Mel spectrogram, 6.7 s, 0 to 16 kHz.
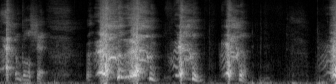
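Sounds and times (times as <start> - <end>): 
harsh raspy coughs: 0.0 - 0.5, 1.7 - 5.0, 6.5 - 6.7
speech: 0.1 - 1.0, 1.7 - 3.2, 3.8 - 5.0.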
